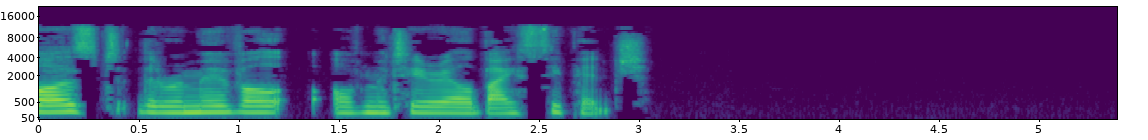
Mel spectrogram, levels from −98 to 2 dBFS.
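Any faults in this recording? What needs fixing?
Throughout, the speech sounds watery, with nothing above 11.5 kHz. This is likely MP3 compression at a low bitrate, around 48 kbps. Encode at a higher bitrate.

From 0.32 to 0.34 s, a 28 ms pre-echo smears a hiss ahead of an attack. Block-spread coding noise causes it. A higher bitrate prevents it.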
